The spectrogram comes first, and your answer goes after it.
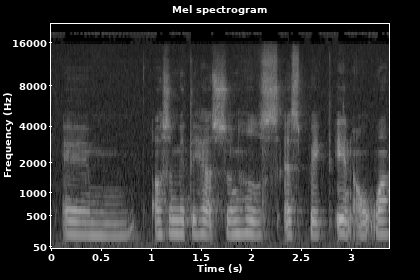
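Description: A woman's unremarkable speaking voice in a medium pitch, with fairly even intonation. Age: 20s. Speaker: nutrition student. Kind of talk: casual chat. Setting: studio.

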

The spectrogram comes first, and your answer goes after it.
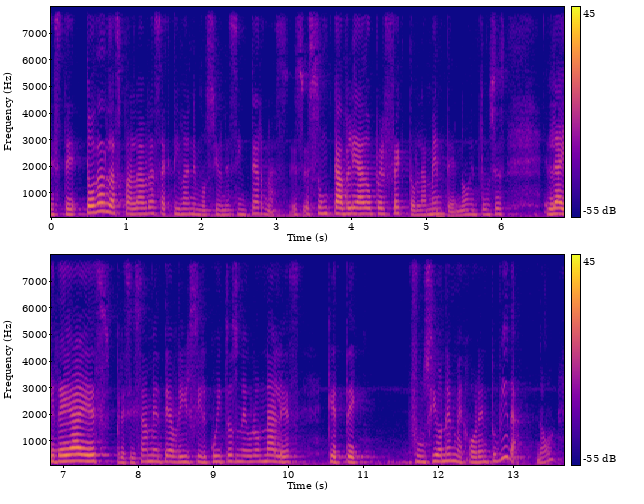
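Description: Pitched fairly high, a woman's voice moves along at a fairly slow tempo. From Mexico, San Miguel de Allende. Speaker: life and business coach. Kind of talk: interview conversation. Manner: animated.

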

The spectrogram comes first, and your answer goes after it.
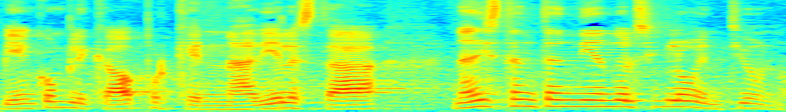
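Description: A man with an ordinary speaking voice, lively intonation and a fairly quick pace. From Colombia. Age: 40s. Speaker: university rector. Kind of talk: interview. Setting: university premises.

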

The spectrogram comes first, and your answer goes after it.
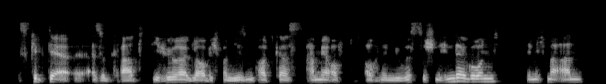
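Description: The speech races along at a very fast pace with fairly even intonation. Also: man, medium pitch for a man. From Germany, Berlin. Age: 30s. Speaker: sports lawyer. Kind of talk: interview. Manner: hesitant with fillers.

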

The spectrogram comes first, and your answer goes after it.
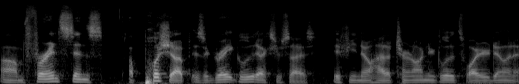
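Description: Speaking very fast with an American accent, a man with a fairly low voice shows ordinary pitch variation in a very clean recording with a silent background. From Northern California, Sacramento. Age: 50s. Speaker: strength coach. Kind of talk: casual chat.

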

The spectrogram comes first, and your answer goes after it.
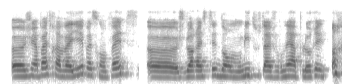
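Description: Here a woman speaks at a fairly quick pace. Her pitch is medium. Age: 20s. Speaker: podcast guest sharing experience of depression. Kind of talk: personal testimony in casual interview. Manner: hesitant, many fillers.

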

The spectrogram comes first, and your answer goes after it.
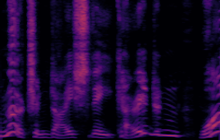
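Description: An unforced voice reads the material.

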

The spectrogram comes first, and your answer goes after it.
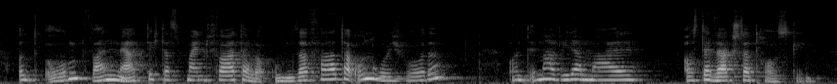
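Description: Audible room echo surrounds a woman who speaks at medium pitch and a moderate pace, with ordinary pitch variation. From northern Germany, near Stralsund. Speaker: host's sister. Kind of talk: casual chat.

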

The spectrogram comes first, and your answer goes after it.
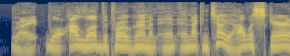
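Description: Over a very clean recording with a silent background, a man speaks fairly quickly in a somewhat breathy voice. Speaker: radio host and financial planner. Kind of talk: radio talk show. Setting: studio. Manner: fast.

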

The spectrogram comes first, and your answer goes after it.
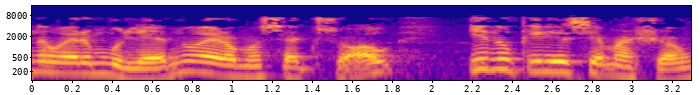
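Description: Lively intonation runs through a man's high-pitched voice. He talks at a fairly quick pace. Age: 70s. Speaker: poet and political activist. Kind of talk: interview conversation.

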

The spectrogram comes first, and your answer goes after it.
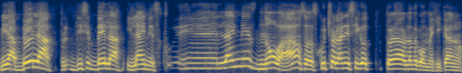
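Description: A man with a high voice speaks at a moderate pace. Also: lively intonation. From Mexico City, Xochimilco. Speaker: football journalist, former player. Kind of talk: casual chat. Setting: live stream.

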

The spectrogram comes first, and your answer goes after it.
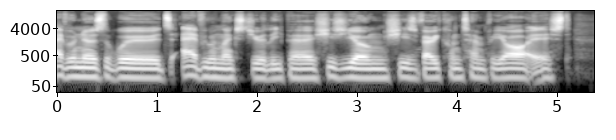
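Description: Speaking at a fairly quick pace with hardly any pauses, a man delivers a very deep, low pitch in a monotone, flat intonation. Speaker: music director. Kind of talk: casual chat.

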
